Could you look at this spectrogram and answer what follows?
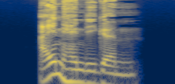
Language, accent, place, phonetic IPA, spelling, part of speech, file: German, Germany, Berlin, [ˈaɪ̯nˌhɛndɪɡəm], einhändigem, adjective, De-einhändigem.ogg
- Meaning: strong dative masculine/neuter singular of einhändig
